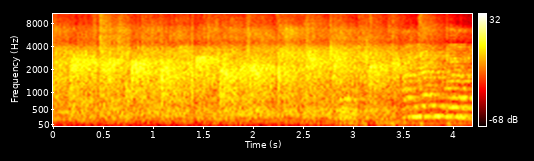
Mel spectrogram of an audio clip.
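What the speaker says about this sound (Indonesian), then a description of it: "Tepuk tangan dulu. Tepuk tangan." A classroom of students applauds together in a steady, lively burst of clapping, close and loud, with voices mixed in near the end.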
